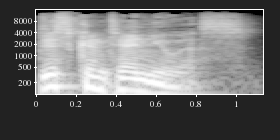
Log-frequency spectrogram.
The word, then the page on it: discontinuous: American English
